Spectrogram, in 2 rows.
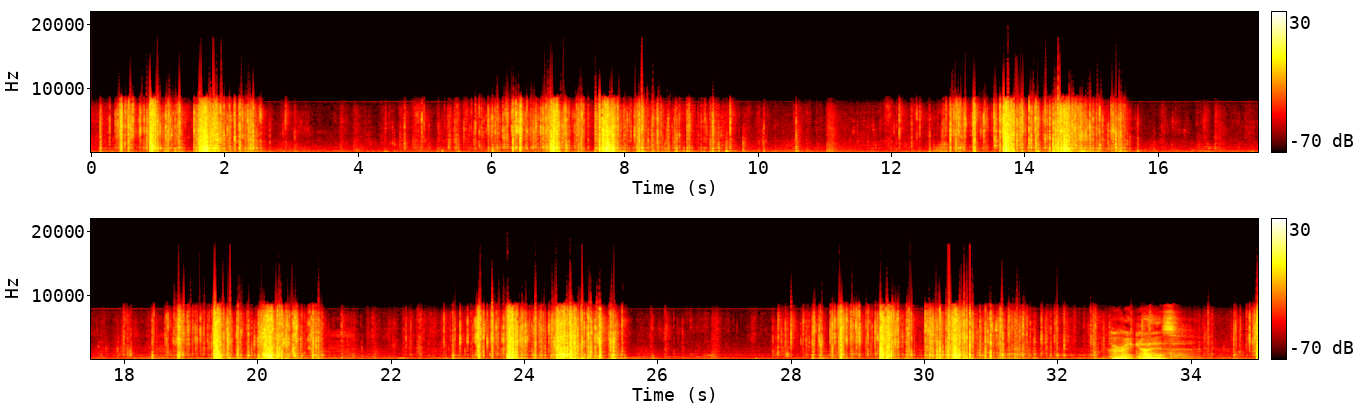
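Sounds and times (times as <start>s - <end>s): cellophane wrappers crinkling: 0.0s - 2.7s, 4.4s - 10.2s, 11.9s - 16.2s, 17.8s - 21.3s, 22.0s - 25.6s, 27.7s - 32.7s, 34.1s - 35.0s.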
